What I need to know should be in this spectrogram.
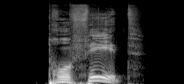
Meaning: prophet
- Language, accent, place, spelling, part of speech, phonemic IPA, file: German, Germany, Berlin, Prophet, noun, /pʁoˈfeːt/, De-Prophet.ogg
